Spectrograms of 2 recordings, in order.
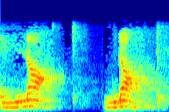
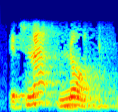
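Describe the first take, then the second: First: Not with an open aw-like vowel; correct not. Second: Not with a rounded o, slow; wrong o in not. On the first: Teacher models the correct open vowel in not. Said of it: "You say". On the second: Teacher mimics the wrong rounded o in not. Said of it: "not is incorrect". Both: Shown as a demonstration.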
